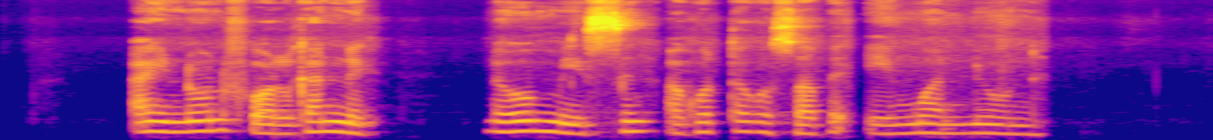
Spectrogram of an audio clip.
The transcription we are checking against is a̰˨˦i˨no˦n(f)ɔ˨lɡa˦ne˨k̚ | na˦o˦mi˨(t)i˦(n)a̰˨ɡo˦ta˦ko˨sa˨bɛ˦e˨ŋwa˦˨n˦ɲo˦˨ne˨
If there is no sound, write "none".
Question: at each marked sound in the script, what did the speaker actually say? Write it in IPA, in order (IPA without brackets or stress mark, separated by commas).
f, s, n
